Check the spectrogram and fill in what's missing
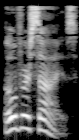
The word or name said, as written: oversize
